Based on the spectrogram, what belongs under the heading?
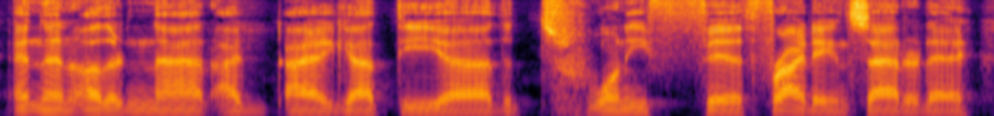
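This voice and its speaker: An American man chatting casually on a podcast, his voice gravelly from a chest cold. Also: low voice, little pitch movement, normal speed, dry recording, studio quality. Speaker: podcast host and stand-up comedian. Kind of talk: casual chat.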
